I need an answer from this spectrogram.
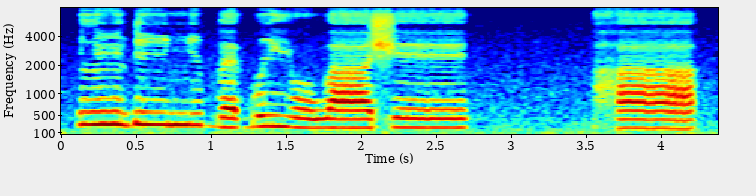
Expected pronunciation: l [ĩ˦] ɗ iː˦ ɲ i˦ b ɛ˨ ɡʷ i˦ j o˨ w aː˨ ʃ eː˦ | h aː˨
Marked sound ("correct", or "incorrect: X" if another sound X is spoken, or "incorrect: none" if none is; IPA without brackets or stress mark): correct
